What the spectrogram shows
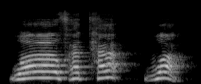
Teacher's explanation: এটা সবাই একটু ঠোঁট গোল করে উচ্চারণ করতে হবে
